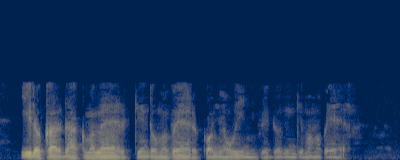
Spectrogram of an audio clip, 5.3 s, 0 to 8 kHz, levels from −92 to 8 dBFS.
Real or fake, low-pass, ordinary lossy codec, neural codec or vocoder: fake; 7.2 kHz; AAC, 16 kbps; codec, 16 kHz, 4 kbps, FunCodec, trained on Chinese and English, 50 frames a second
